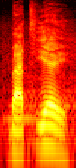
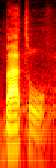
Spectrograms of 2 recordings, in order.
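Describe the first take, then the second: First: The name is said with a Spanish pronunciation. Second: The name is said like the English word battle. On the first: The speaker calls it right. "That's how you say it in Spanish" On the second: The speaker calls it wrong. "not Battle"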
